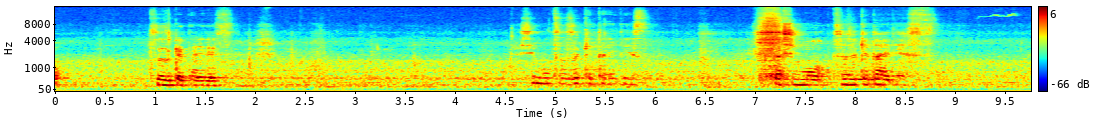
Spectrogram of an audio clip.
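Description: A young woman speaks quietly and tearfully, close by.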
